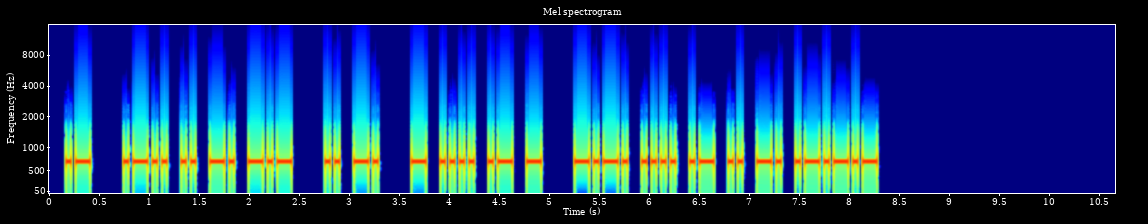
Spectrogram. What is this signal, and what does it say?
Morse code, heard as a keyed tone, about 25 wpm, 700 Hz. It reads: A LINK IN THAT CHAIN.
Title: Sentences from Top 1500 Words 25wpm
